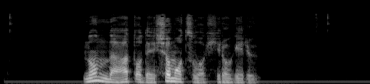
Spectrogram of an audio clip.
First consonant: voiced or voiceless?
voiced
